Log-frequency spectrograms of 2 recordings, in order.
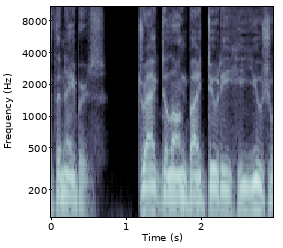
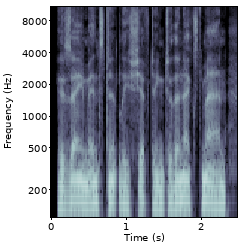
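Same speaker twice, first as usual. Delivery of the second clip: plain reading voice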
